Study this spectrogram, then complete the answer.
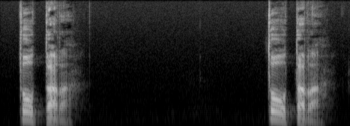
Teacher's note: The T is sounded with the tongue behind the front upper teeth.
